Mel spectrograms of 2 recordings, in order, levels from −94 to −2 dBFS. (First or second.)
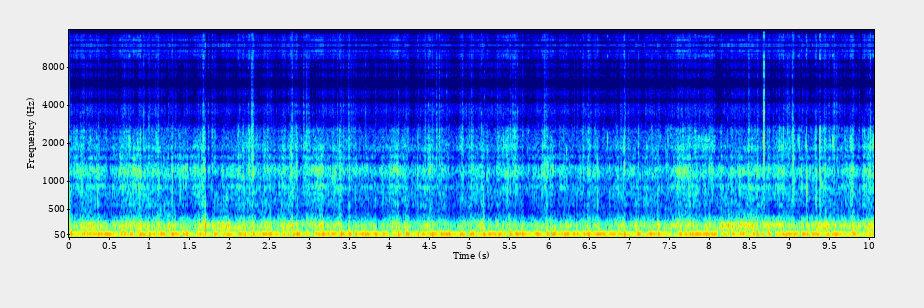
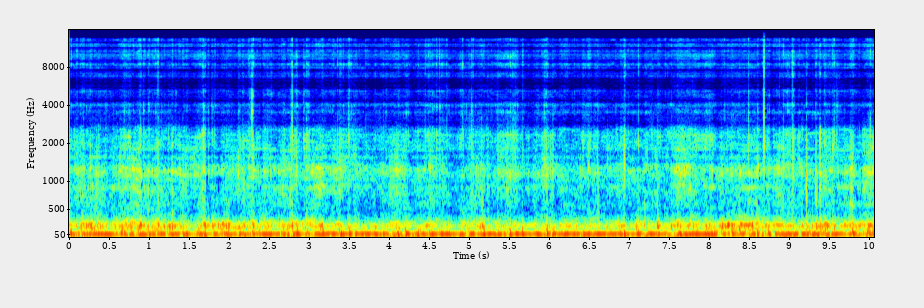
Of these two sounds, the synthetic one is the second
